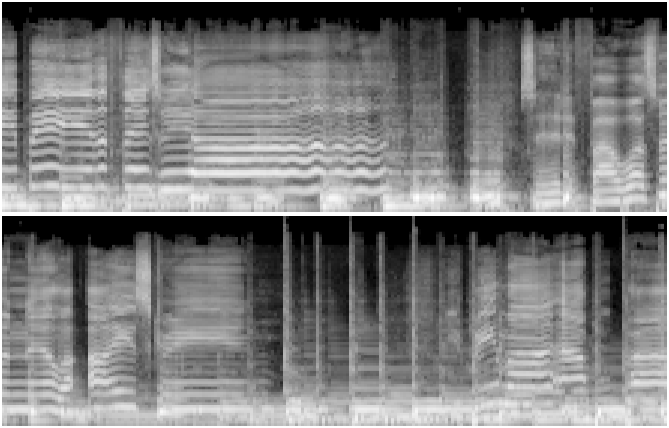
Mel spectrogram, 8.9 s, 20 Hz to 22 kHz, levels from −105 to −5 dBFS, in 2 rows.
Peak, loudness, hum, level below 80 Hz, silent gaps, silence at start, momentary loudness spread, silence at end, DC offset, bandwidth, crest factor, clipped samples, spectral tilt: 0 dBFS; -17 LUFS; none; -36 dBFS; none; 0 s; 6 LU; 0 s; under 0.1%; 14.5 kHz; 16 dB; under 0.1%; -5 dB/octave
